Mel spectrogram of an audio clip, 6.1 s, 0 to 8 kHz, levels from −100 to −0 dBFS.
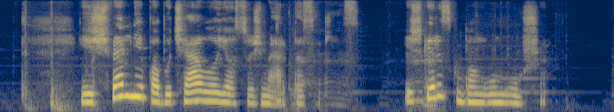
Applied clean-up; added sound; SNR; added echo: neural mask model RNNoise.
